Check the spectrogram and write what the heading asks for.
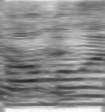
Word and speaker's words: Kamala: Kamala Harris. For all you people who want to know, that is her name. Kamala. Not Kamala. Not Kamala, not Camilla.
